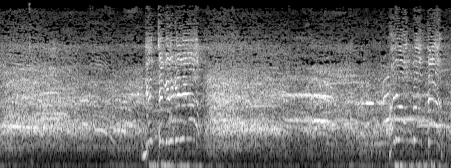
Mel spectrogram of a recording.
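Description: A large crowd cheers and screams loudly outdoors.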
